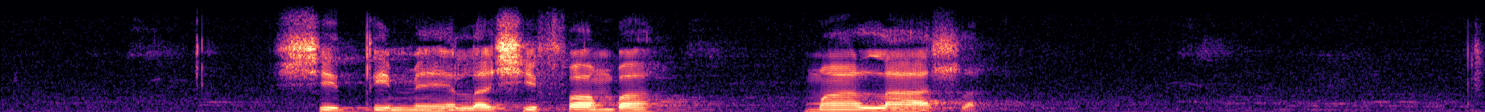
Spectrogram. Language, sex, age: Tsonga, male, 19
